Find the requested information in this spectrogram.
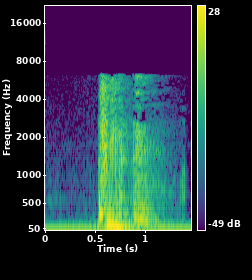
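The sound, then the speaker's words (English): A single loud, harsh cough bursts out right up against the microphone, sharp and close, then trails off into a brief raspy exhale before silence. “Coughing is a different thing when you got a mic right here.”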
